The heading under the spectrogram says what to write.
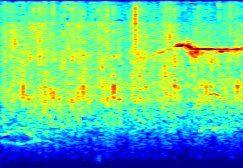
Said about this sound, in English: If you were here last week, clap your hands and let me know.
